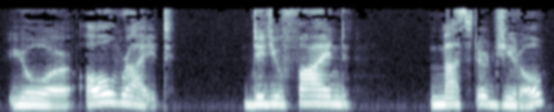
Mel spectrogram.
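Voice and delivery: slow, weary man's voice; slow, weakened relief; wounded samurai. A narrator's reading. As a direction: speak haltingly, as if badly hurt. Wounded samurai speaks weakly.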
